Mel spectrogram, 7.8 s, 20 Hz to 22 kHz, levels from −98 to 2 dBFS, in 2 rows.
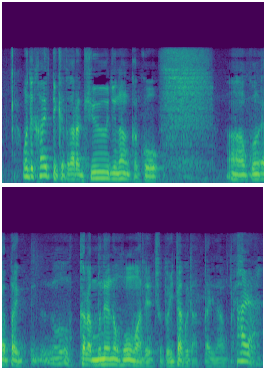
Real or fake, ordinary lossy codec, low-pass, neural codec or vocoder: real; none; none; none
